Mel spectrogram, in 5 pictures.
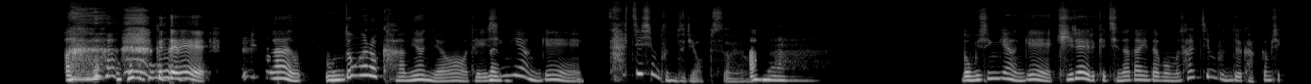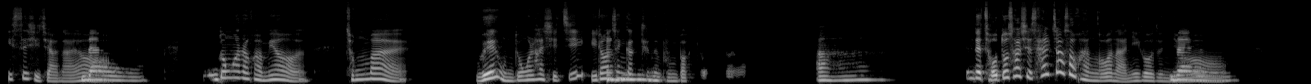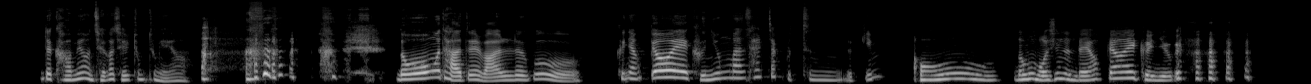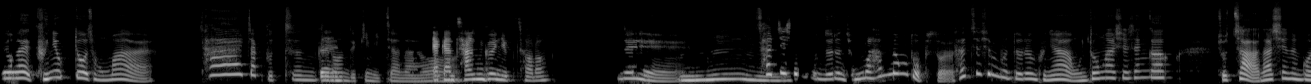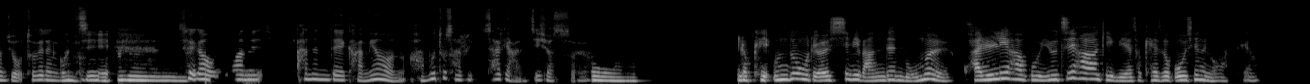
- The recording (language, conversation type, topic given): Korean, podcast, 꾸준함을 유지하는 비결이 있나요?
- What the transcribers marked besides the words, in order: laugh; laugh; laugh; laughing while speaking: "건지"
